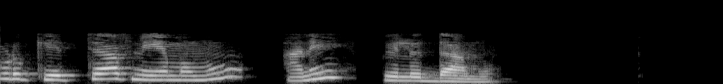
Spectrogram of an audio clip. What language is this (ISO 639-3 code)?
tel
